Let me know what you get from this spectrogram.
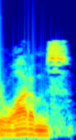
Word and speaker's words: Wadhams: We're talking with Professor Peter Wadhams.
